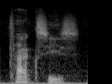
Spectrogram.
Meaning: 1. genitive singular of Taxi 2. plural of Taxi
- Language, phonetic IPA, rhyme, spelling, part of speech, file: German, [ˈtaksis], -aksis, Taxis, noun, De-Taxis.ogg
